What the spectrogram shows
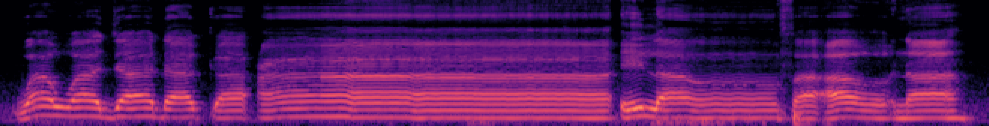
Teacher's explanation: [Muzik] Ilan faagna wawajadaka sama dengan ini semua satu harakat wawajadaka ailan faagna a ini enam lima harakat mad wajib sebab apa ain alif atas a mad asli bertemu dengan hamzah dalam satu kalimah Jadilah dia mad wajib yang perlu kita baca lima harakat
